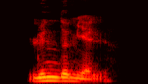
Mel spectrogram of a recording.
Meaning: 1. honeymoon (period of time immediately following a marriage) 2. honeymoon, wedding trip (trip taken by a newly wed married couple)
- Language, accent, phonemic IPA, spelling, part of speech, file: French, France, /lyn də mjɛl/, lune de miel, noun, LL-Q150 (fra)-lune de miel.wav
